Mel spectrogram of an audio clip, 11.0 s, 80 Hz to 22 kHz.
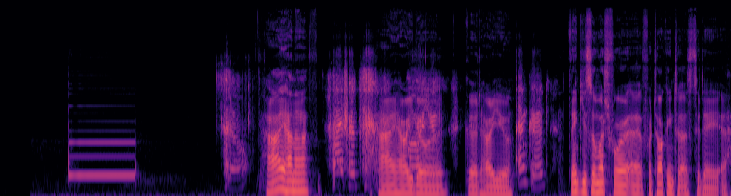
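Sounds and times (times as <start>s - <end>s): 
outgoing phone call telephone ringing tone: 1.0s - 2.1s
speech: 4.0s - 5.0s, 5.6s - 7.8s, 8.5s - 10.9s.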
